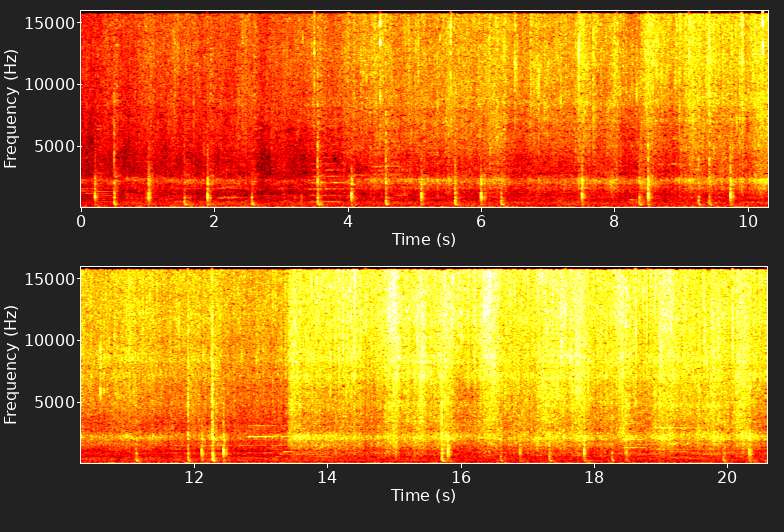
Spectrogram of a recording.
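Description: Shredded chicken and carrot mixture sizzling in a non-stick frying pan as it is stirred with a silicone spatula, with many short scrapes and taps of the spatula on the pan. Chicken stock has just been added to the mix, and the sizzle grows louder and brighter about two-thirds of the way through.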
